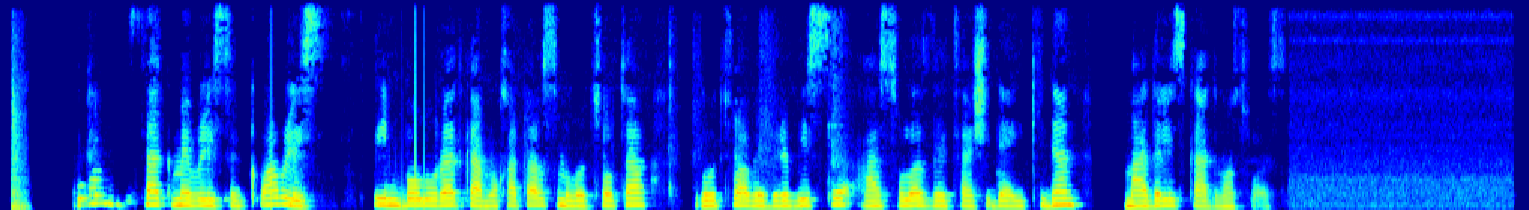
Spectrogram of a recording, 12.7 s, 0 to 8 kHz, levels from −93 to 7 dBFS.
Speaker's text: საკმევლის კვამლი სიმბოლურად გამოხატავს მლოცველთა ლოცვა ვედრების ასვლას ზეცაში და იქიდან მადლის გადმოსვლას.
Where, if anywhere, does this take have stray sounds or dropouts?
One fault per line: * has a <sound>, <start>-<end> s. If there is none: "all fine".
all fine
